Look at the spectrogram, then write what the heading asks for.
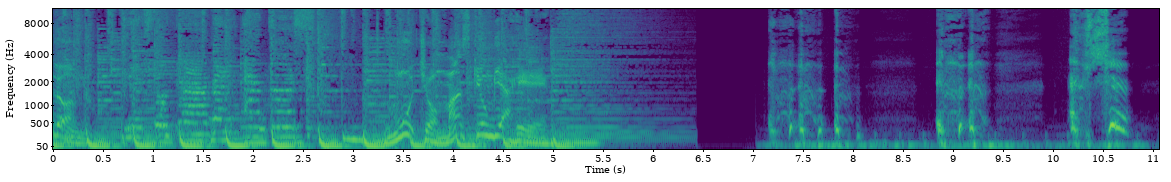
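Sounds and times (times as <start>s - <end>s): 
speech: 0.2s - 2.6s, 3.4s - 5.2s, 10.2s - 10.8s
harsh coughing from a person with an allergy: 7.2s - 8.2s, 8.8s - 9.4s.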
